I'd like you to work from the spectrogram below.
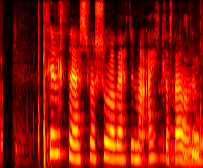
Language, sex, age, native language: Icelandic, female, 14, Icelandic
